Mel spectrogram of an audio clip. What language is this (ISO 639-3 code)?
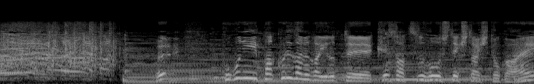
jpn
